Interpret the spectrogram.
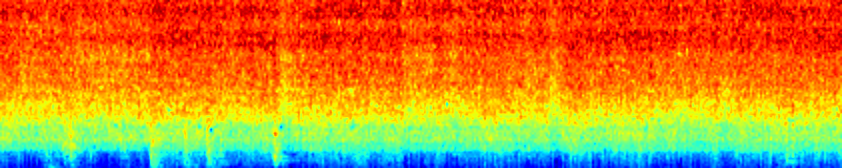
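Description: Hot dogs sizzling as they cook, a steady frying hiss, with a few light knocks in the first three seconds.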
